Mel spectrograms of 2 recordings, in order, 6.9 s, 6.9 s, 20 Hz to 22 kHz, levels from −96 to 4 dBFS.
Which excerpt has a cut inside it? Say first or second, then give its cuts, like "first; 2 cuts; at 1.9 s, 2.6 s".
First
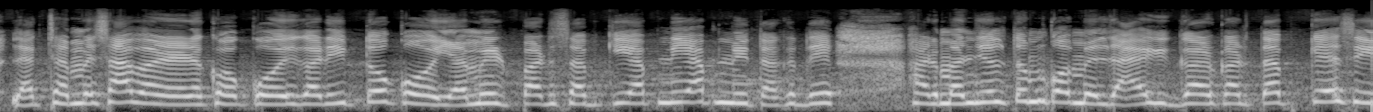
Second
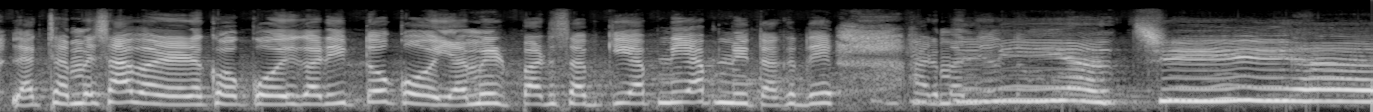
second; 1 cut; at 4.6 s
